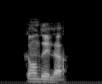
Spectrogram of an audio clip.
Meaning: candela
- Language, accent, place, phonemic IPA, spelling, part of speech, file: French, France, Lyon, /kɑ̃.de.la/, candéla, noun, LL-Q150 (fra)-candéla.wav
